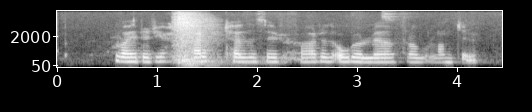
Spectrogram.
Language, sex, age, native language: Icelandic, male, 15, Icelandic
